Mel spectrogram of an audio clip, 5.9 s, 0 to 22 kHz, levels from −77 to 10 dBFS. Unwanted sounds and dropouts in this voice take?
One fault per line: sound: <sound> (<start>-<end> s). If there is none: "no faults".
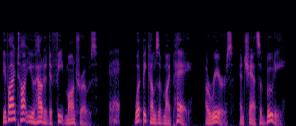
sound: laugh (2.2-2.4 s)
